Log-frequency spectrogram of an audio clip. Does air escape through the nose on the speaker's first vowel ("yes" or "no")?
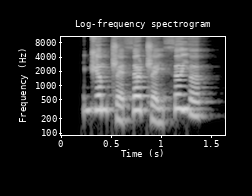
no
